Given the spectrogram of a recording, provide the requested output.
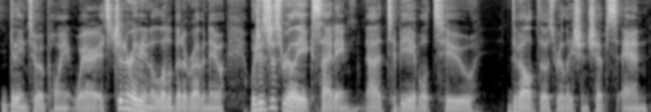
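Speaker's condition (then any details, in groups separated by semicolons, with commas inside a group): No condition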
